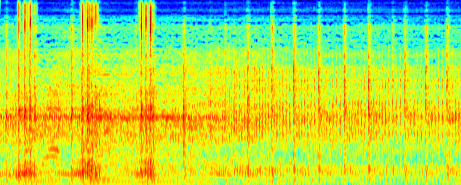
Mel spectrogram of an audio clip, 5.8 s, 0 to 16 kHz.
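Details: KTM 300 two-stroke just rebuilt (all bearings and seals after stripped transmission gears, new bolt kit, fresh oil and coolant), first start: catches, three sharp rev blips, crisp even burble with no knocking or rattles; sounds healthy.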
